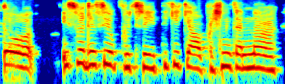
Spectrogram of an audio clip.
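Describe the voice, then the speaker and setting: A woman calling in with a question, explaining haltingly and repeating herself while her phone connection keeps cutting out. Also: fairly high pitch, steady tone, background noise. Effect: breaking-up phone connection. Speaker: caller. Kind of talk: phoning in a question to a scholar. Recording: dull lo-fi phone line.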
